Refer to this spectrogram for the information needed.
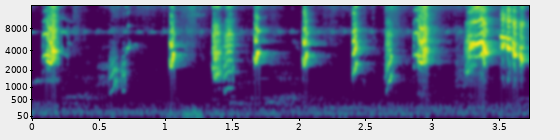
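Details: Oriental magpie-robin singing a fierce, provoking lure song for rival birds. It has bright, very high, scratchy bursts and short rising whistles at irregular intervals, with low hum in the background.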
